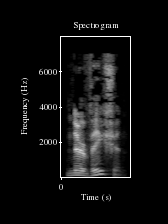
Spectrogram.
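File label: "nervation", British English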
